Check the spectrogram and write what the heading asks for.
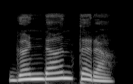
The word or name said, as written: ಖಂಡಾಂತರ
